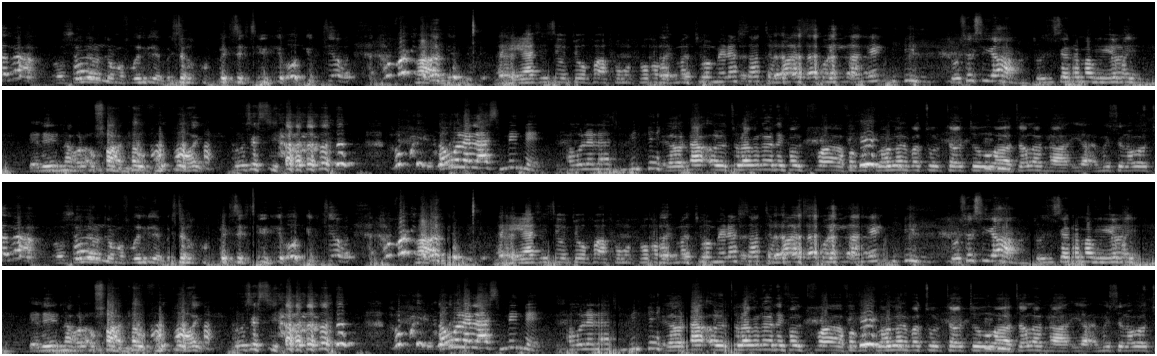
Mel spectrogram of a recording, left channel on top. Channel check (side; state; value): both; normal; correlation 0.96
